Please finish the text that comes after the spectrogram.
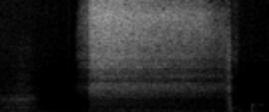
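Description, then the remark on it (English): A beer can cracks open with a sharp release and a bright, fizzy hiss lasting about a second, fairly loud, then cutting off abruptly. No one speaks. “So we're going to pop beer to say thank you to all the people that have donated this week.”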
